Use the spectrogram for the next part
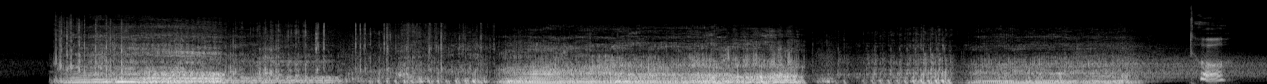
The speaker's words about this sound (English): There was a moaning, though, a shadowed shuffling as something clicked, popped, then a dinosaur growl.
